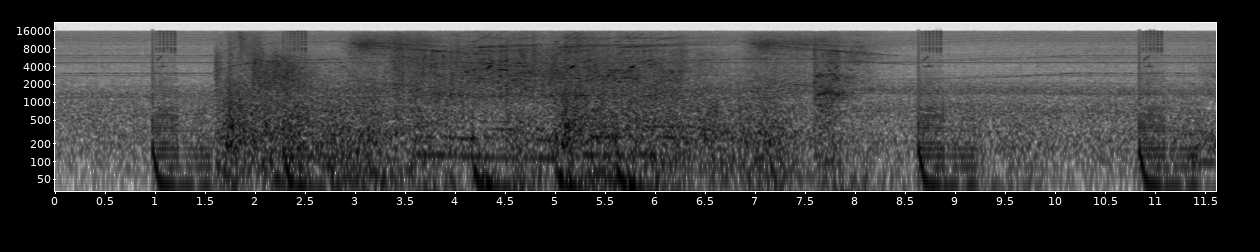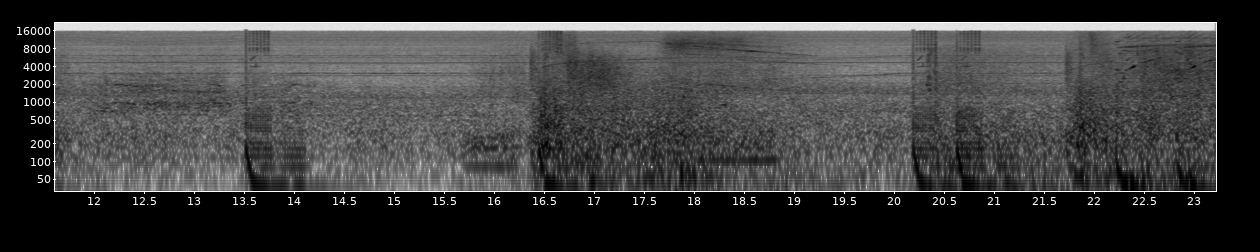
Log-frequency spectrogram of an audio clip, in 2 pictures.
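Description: A rocket booster hisses and roars in bursts.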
